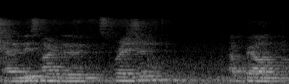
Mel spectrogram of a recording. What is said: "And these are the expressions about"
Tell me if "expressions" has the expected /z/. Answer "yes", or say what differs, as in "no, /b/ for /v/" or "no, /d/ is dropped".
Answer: no, /z/ is dropped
